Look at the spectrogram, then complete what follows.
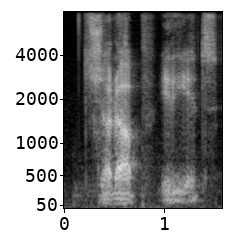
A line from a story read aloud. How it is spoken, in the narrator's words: Agrius growled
